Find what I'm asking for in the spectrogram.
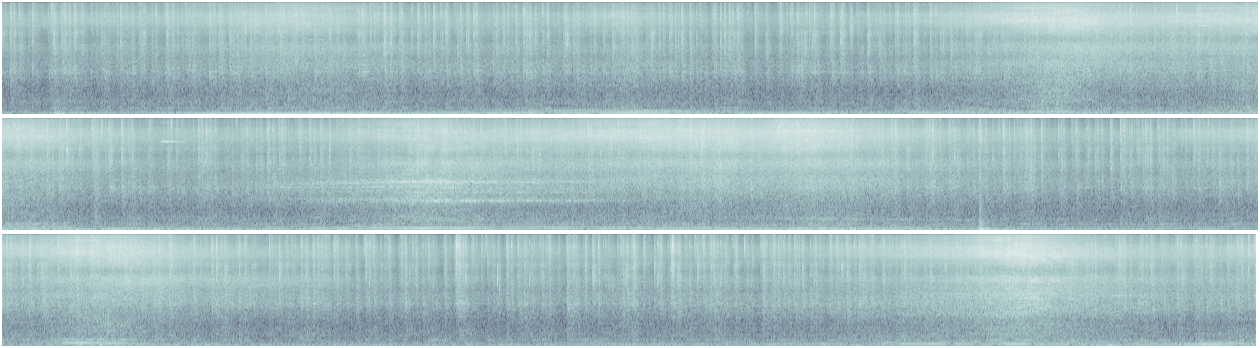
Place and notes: Xinxing Rd., Beitou Dist., Taipei City - Rainy Day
